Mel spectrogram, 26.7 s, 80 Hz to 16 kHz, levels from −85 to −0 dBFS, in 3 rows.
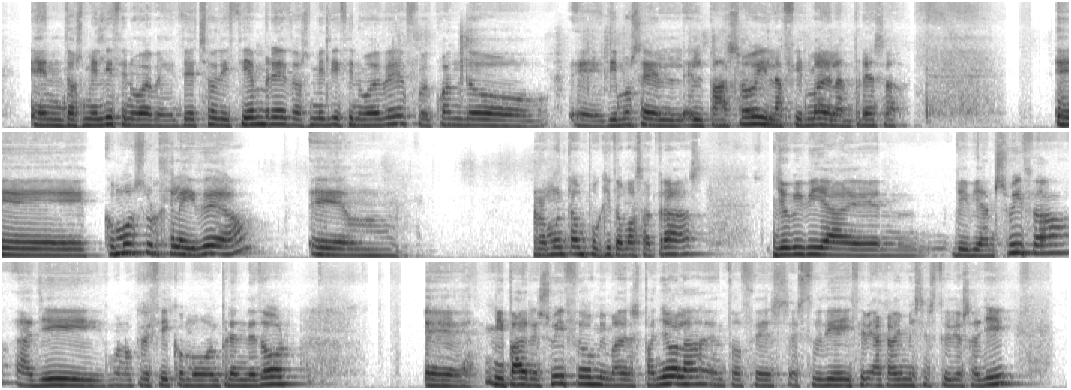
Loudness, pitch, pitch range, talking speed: -22 LUFS, 175 Hz, 165-195 Hz, 130 wpm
